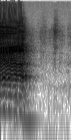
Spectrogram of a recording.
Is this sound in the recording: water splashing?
no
